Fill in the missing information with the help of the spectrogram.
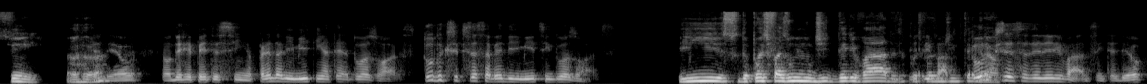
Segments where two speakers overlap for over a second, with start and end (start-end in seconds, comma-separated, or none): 8.9-10.1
